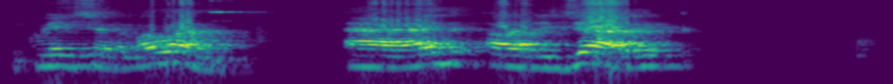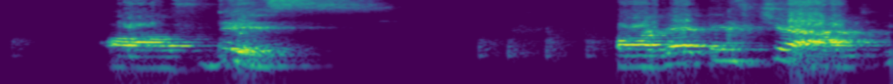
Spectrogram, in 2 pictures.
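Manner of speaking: words spaced out for students to write down; dictating each phrase slowly so the class can copy it; slow dictation. Shown as a demonstration. Teacher dictating notes to students, slow and spaced.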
